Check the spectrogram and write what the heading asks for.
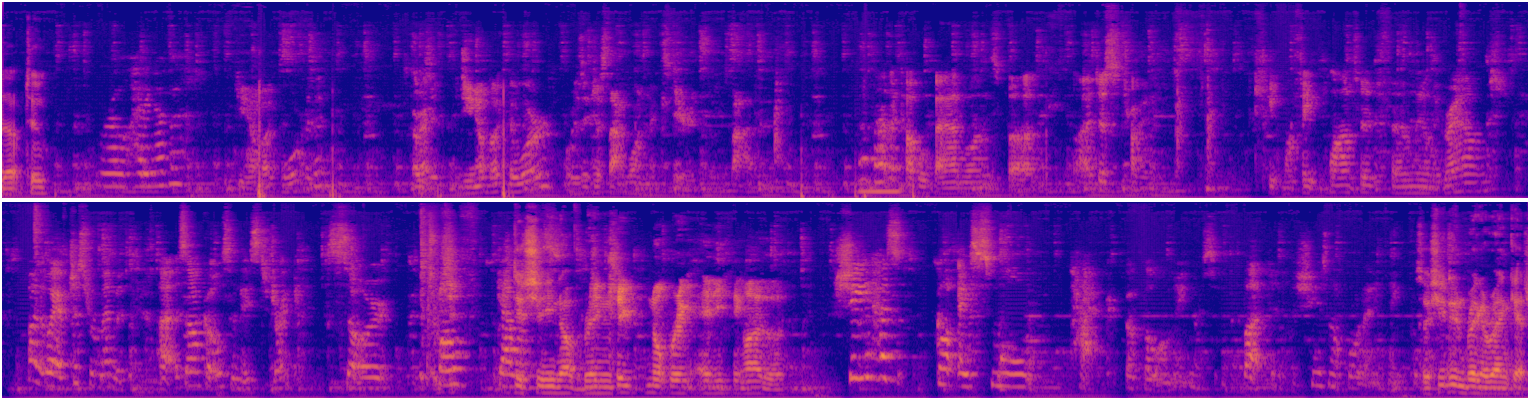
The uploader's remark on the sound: There were several technical difficulties/mistakes during this recording audio quality may be lower.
